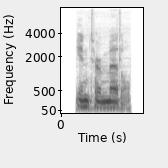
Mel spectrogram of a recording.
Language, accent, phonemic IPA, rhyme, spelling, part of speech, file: English, US, /ˌɪntɚˈmɛdəl/, -ɛdəl, intermeddle, verb, En-us-intermeddle.ogg
- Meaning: 1. To mix, mingle together 2. To get mixed up (with) 3. To butt in, to interfere in or with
